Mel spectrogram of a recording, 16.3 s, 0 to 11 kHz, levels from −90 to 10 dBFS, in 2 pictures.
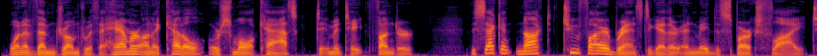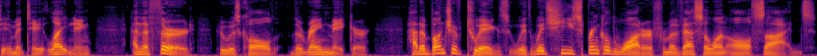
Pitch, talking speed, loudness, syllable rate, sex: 115 Hz, 205 wpm, -20 LUFS, 5.5 syllables/s, male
